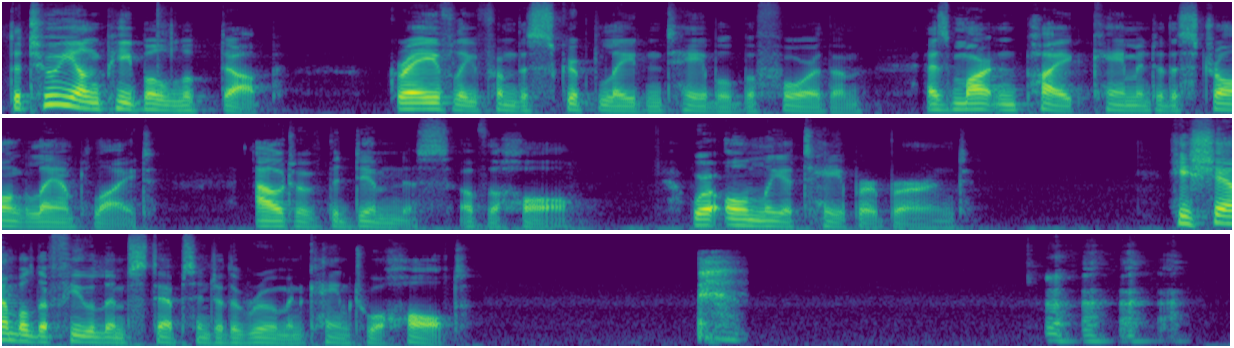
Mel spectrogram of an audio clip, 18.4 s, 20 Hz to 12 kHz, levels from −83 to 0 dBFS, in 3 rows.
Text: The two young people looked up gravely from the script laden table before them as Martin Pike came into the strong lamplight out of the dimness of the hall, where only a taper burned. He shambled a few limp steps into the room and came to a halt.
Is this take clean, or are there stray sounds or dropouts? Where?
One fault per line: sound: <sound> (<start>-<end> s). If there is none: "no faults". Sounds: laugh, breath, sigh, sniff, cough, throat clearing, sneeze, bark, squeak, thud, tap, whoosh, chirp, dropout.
sound: sniff (15.8-16.0 s)
sound: laugh (17.4-18.3 s)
